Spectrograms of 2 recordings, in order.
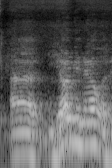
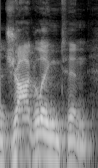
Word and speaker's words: Jongeneelen: So, how is that last name pronounced, Peter? Young and Ellen. Okay. So, Young and Ellen. Now, some folks I know I've known you for years. They they call you a Jaggletin and that is a severe mispronunciation.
